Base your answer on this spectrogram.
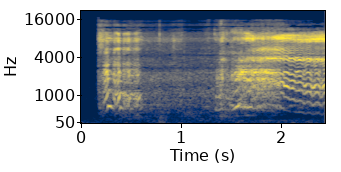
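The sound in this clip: A newborn baby cries, recorded on a phone video. A thin, high-pitched cry starts abruptly and continues without pause, growing louder and brighter in the second half.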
